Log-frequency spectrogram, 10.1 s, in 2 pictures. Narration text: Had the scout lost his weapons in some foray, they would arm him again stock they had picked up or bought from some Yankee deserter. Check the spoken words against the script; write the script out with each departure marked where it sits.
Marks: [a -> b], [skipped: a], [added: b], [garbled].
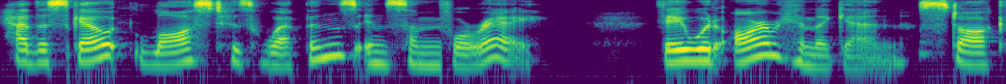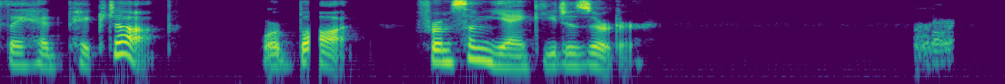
Had the scout lost his weapons in some foray, they would arm him again stock they had picked up or bought from some Yankee deserter.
